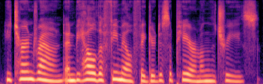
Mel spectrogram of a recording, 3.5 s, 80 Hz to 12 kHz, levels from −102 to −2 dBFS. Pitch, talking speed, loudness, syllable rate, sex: 230 Hz, 205 wpm, -15 LUFS, 6.2 syllables/s, female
